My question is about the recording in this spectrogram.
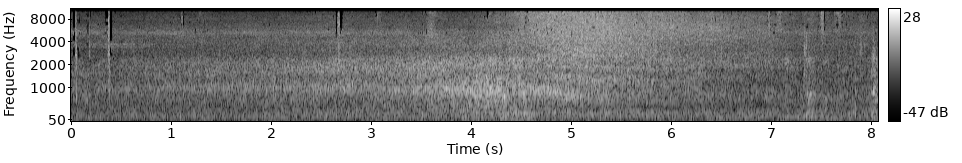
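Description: A car driving past on a city street: tyre and engine noise that swells to a peak about four to five seconds in and then fades, over steady traffic noise.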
